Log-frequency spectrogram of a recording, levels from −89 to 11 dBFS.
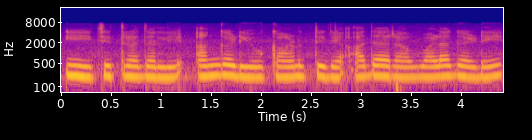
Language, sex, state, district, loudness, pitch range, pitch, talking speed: Kannada, female, Karnataka, Bidar, -11 LUFS, 195-210 Hz, 200 Hz, 80 wpm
